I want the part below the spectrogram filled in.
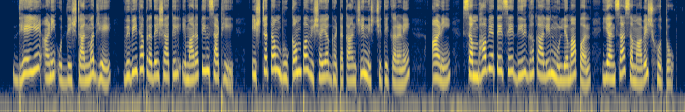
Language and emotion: Marathi, neutral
